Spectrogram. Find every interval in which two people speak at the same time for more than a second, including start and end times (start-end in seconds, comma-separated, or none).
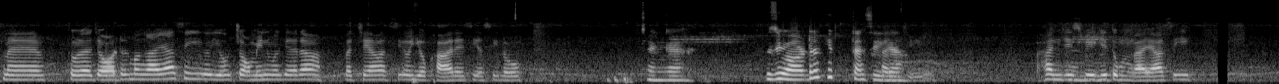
none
